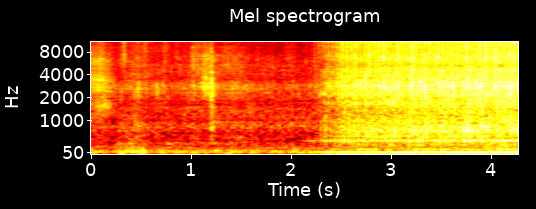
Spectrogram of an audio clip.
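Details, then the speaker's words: New replacement diesel engine in a travelling camper truck: a regular clacking of about four per second over a steady hum at about 2300 rpm, not at idle, feared to be a rod knock. The cause was the metal viscous-coupling fan striking its metal shroud. "c'est que c'était le ventilateur donc le viscoocoupleur qui est en métal qui vient toucher une protection en métal et que un certain régime donc c'est même pas quelque chose au ralenti ou régulier c'est c'est régulier mais à 2300 tours minutes"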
